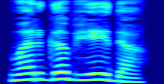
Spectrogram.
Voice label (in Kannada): "ವರ್ಗಭೇದ", kannada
